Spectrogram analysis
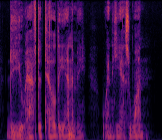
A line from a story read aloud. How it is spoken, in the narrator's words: asked the man, his voice soft and rasping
